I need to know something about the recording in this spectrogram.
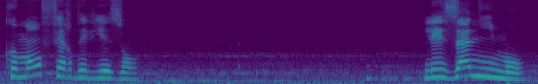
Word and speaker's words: animaux: Les animaux, je ne prononce pas le X, mon ami.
